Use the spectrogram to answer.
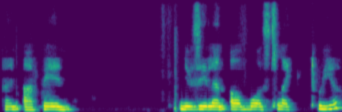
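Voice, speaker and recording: A woman's voice: a little high, little pitch movement, takes it slowly, mellow, a little hiss or hum, rough recording. A young woman from India sharing her experience casually in simple, short phrases. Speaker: youth programme participant. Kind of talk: casual personal testimony.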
